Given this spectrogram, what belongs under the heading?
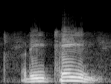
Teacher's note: stress lies on the second syllable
